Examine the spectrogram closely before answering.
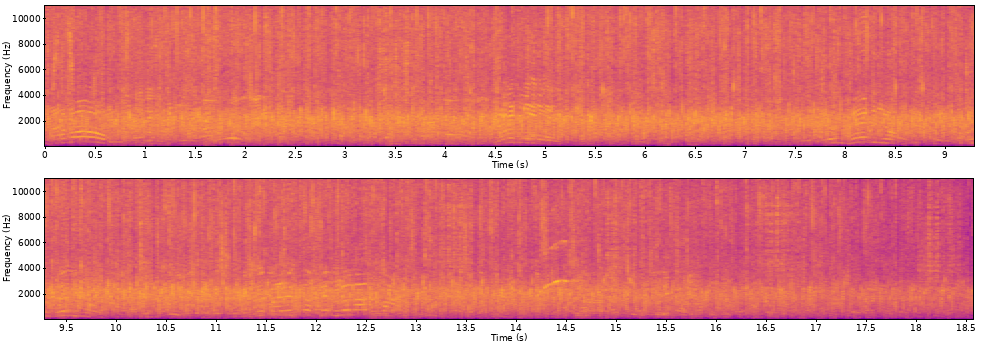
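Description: Many people applaud loudly outdoors, fading slightly toward the end.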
